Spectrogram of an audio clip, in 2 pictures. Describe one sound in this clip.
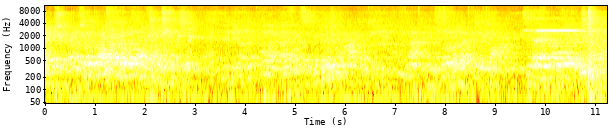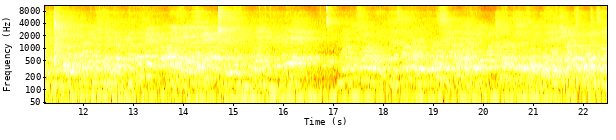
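Several people talk at once in a large echoing hall.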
